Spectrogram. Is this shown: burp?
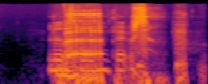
yes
